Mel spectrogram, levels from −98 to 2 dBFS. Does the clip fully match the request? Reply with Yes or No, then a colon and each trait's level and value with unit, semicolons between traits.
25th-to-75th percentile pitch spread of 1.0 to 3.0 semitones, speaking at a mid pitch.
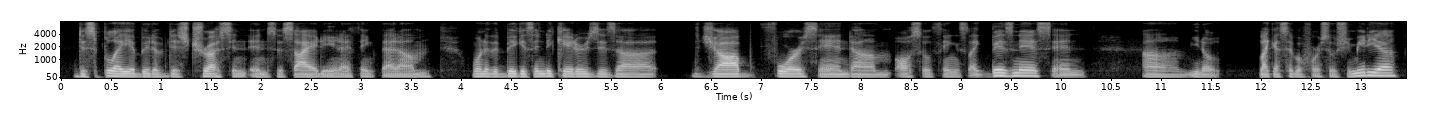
No: narrow, 2.6 semitones; low, 110 Hz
